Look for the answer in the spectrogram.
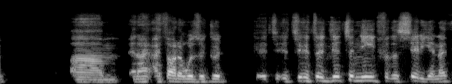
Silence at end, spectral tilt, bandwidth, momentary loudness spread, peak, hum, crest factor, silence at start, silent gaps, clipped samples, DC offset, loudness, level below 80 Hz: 0 s; -4 dB/octave; 12.5 kHz; 10 LU; -6 dBFS; none; 16 dB; 0 s; 0.22-0.54 s, 2.48-2.52 s; under 0.1%; under 0.1%; -21 LUFS; -70 dBFS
